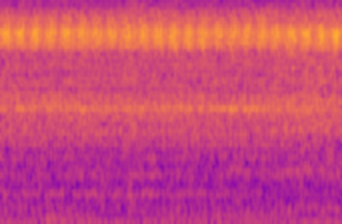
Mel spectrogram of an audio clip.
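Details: BMW engine with misfire/vibration problem, just after starting: uneven low idle beat that shifts in pitch partway through, engine shaking.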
